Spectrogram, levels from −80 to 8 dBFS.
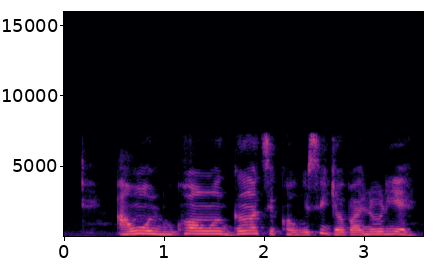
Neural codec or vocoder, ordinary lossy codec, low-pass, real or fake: codec, 16 kHz, 6 kbps, DAC; AAC, 64 kbps; 7.2 kHz; fake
